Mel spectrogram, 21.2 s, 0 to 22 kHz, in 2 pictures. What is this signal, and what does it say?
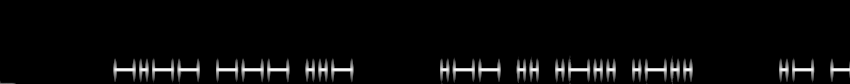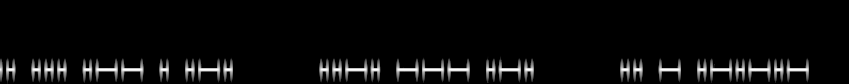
Morse code, heard as a keyed tone, about 16 wpm, 700 Hz. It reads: YOU WILL ANSWER FOR IT.
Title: 2x Word-Spacing - Sentences from Top 300 Words - 15wpm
